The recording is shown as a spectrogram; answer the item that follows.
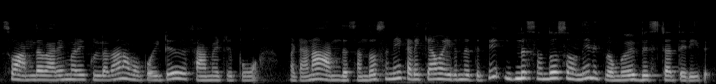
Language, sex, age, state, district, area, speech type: Tamil, female, 30-45, Tamil Nadu, Mayiladuthurai, rural, spontaneous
